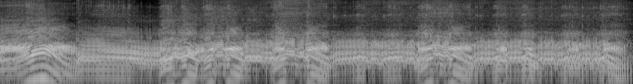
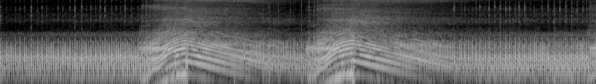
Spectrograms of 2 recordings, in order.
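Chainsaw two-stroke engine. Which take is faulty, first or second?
first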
